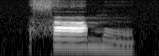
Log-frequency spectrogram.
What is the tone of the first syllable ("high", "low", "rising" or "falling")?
high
